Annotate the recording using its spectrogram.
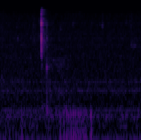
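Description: Near silence: room tone, with one short click about half a second in.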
